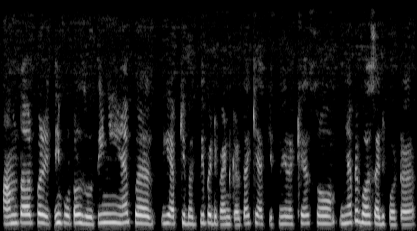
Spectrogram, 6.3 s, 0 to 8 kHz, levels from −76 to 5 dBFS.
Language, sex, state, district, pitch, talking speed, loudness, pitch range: Hindi, male, Bihar, Kishanganj, 275 Hz, 260 wpm, -16 LUFS, 255-290 Hz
